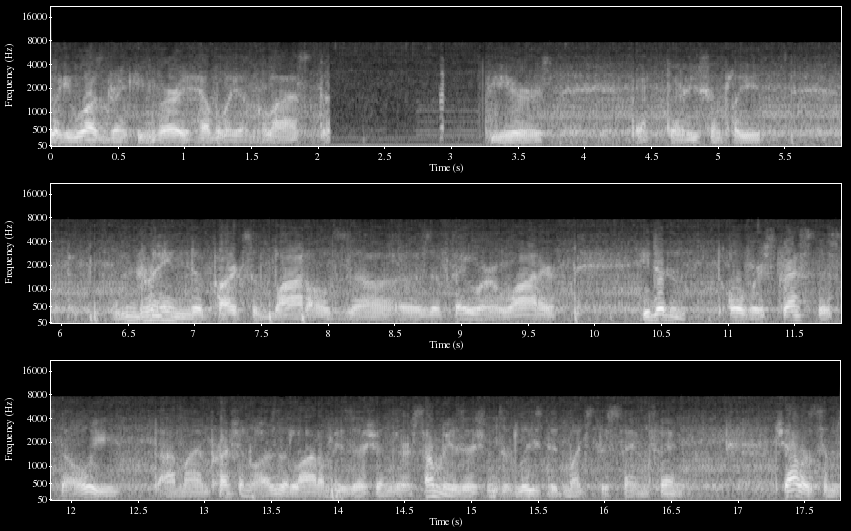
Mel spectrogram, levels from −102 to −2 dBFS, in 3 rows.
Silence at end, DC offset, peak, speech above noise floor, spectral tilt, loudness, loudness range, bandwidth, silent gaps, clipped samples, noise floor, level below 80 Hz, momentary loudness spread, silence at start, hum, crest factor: 0 s; 0.3%; -2 dBFS; 31 dB; -8.5 dB/octave; -19 LUFS; 4 LU; 6.8 kHz; none; under 0.1%; -49 dBFS; -48 dBFS; 12 LU; 0 s; none; 18 dB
